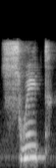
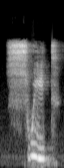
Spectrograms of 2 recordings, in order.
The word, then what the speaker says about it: suite: It's the train sweet Shikishima train. T R A I N. Sweet.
